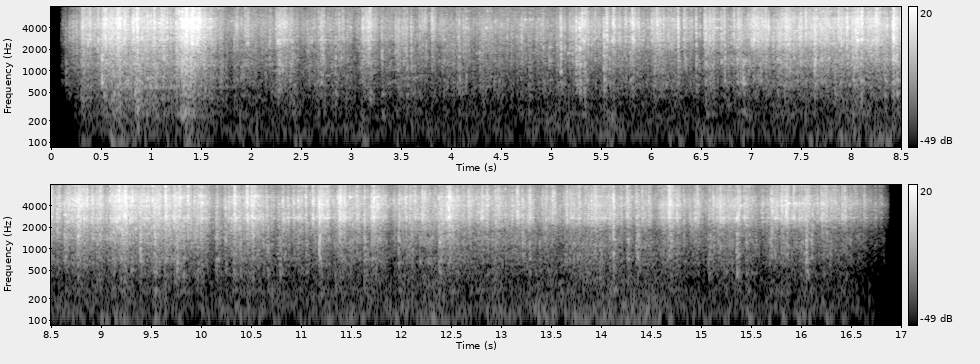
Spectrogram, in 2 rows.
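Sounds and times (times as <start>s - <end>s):
donkey and cart moving on gravel: 0.1s - 16.9s.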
